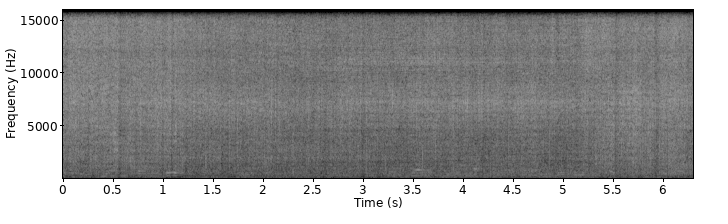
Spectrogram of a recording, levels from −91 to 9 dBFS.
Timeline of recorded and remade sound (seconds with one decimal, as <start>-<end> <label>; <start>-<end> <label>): 0.0-6.3 recorded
